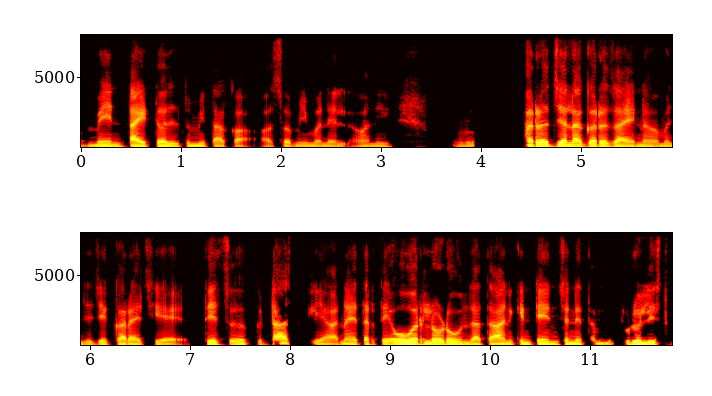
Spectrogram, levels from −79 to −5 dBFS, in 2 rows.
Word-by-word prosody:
main 125 +1 0
title 115 +1 +2
तुम्ही 115 0 -2
टाका, 105 -2 -6 0.2
असं 115 -3 -7
मी 105 0 -6
म्हणेल 105 0 -7 0.2
आणि 115 +2 -7 0.7
अ, 115 - -9 0.6
खरंच 145 +3 +6
ज्याला 140 -1 +5
गरज 130 -1 +2
आहे 115 -1 +2
ना, 120 -1 -3
म्हणजे 115 +1 -5
जे 120 +1 -3
करायची 115 0 -1
आहे 105 -2 -4 0.3
तेच 130 +1 0
अ, 125 -3 +1 0.2
टास्क 120 -3 -2
लिहा, 105 -2 -3
नाहीतर 115 +2 -1
ते 130 - +1
ओव्हरलोड 130 0 +5
होऊन 120 -2 +2
जातं, 115 0 -1
आणखीन 115 +2 +1
टेन्शन 120 0 +1
येतं 115 -1 -3
टू-डू-लिस्ट 125 -1 +3
120 Hz, 155 wpm, -23 LUFS, 115-125 Hz, 0.7 s, खरंच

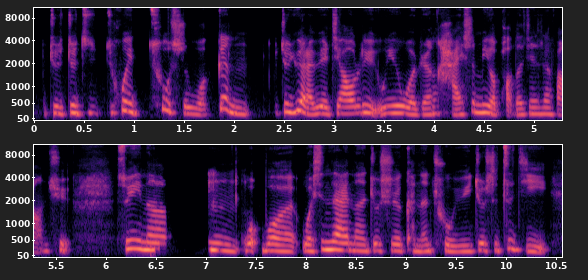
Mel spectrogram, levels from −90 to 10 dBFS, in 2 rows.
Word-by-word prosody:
就 210 - -2
就 225 +5 +2
就 215 +1 -7
会 245 -2 +1
促 305 -5 -1
使 230 -4 -2
我 165 -3 -5
更 200 - 0 0.3
就 250 - +2
越 265 +4 +6
来 175 - +2
越 195 0 +1
焦 195 +1 +1
虑， 220 +1 0
因 - - -5
为 195 - -2
因 220 - +4
为 - - +5
我 175 - +2
人 175 +2 -4
还 170 -4 0
是 180 - -5
没 230 -1 +4
有 195 - +2
跑 - - -6
到 170 - -5
健 190 +1 -5
身 190 -1 -3
房 165 +2 -7
去。 185 - -7 0.4
所 250 - +2
以 255 -1 +5
呢， 225 - +8 0.6
嗯， 200 -5 +3
我 200 - 0
我 185 -4 +2
我 190 -1 +1
现 230 +6 +5
在 220 -2 +7
呢， 190 -2 -2
就 200 +2 -4
是 190 +1 -2
可 180 - -6
能 175 +2 -2
处 180 -3 -3
于 175 +1 -3
就 210 +4 -1
是 200 +1 -5
自 240 +4 -1
己， 180 -2 -5
195 Hz, 285 characters per minute, -24 LUFS, 180-225 Hz, 0.6 s, 呢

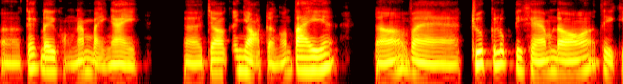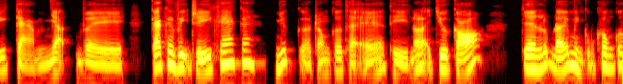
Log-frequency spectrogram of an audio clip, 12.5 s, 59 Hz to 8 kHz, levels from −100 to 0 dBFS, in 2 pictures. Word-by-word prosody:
ờ, 100 -1 -7
cách 160 +2 -2
đây 135 0 +2
khoảng 95 -7 -12
5-7 115 -7 -3
ngày, 95 -2 -1 0.5
ờ, 100 -1 -4
cho 125 0 +2
cái 145 - -8
nhọt 130 -3 +2
ở 100 - -4
ngón 125 +7 -7
tay 140 0 +5
á. 170 +3 0 0.4
Đó, 105 +2 +1
và 95 -5 -1
trước 195 +1 +5
cái 190 - 0
lúc 200 - 0
đi 140 - -1
khám 120 0 -1
đó 115 +5 +2
thì - - -3
cái 140 +1 -8
cảm 85 +1 -3
nhận - - 0
về 95 -4 -2 0.3
các 170 - +8
cái 190 -2 +4
vị 165 -1 +3
trí 125 +3 +3
khác 200 +6 +2
á, 210 -1 +1 0.2
nhức 205 +6 -2
ở 95 - -7
trong 120 -1 -6
cơ 130 - -2
thể 115 -1 -3
thì 105 -5 -2
nó - - 0
lại - - 0
chưa 150 -1 +1
có, 255 - +6 0.4
cho 155 - +5
nên 155 -1 +6
lúc 190 +4 -2
đấy 135 +2 +4
mình 180 -3 +1
cũng - - -10
không 165 -3 0
có - - -2
125 Hz, 245 wpm, -22 LUFS, 100-155 Hz, 0.5 s, các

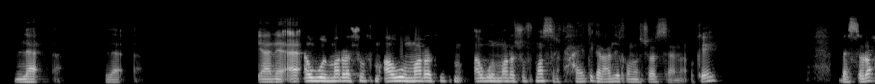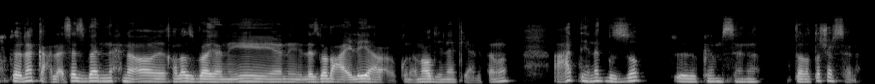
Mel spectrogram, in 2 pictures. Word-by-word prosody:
لأ، 125 0 0 0.6
لأ. 110 -1 -9 1.3
يعني 125 0 +1
أ 140 - +4
أول 160 0 +7
مرّة 160 0 +6
أشوف 160 +1 -4
م - - -5
أول 155 +1 +8
مرّة 160 +1 +6
أشوف 155 +1 -11
م - - -7
أول 155 +1 +2
مرّة 155 0 +2
أشوف 155 +1 -8
مصر 160 -4 -1
في - - -19
حياتي 135 +2 -5
كان 140 - +1
عندي 130 +3 0
15 125 -1 -5
سَنة، 120 +1 -11
أوكي؟ 170 +5 -4 1.2
َبس 120 -1 -2
رُحت 160 -2 +1
هناك 165 +4 +2
على - - -2
أساس 155 -3 +1
بقى 155 +2 +4
إن 145 0 -2
إحنا 150 -2 -2
آه 135 0 +2
خلاص 135 +2 +1
بقى، 130 -1 +4
يعني 120 -1 -1
إيه، 135 0 -1
يعني 120 -1 -4
لأسباب 120 +3 +1
عائلية 115 0 +1
كنا 110 -2 -11
هنقعُد 130 0 +1
هناك 115 -1 -7
يعني، 100 0 -15
فاهمة، 155 +3 -6 0.4
قعَدت 180 -1 -4
هناك 155 +2 -2
بالضبط 155 +5 -2 0.3
آآ، 130 -2 0
كام 135 -1 -6
سَنة؟ 125 -1 -7 0.3
13 130 +7 -2
سَنة. 160 +1 -11
135 Hz, 180 wpm, -22 LUFS, 125-155 Hz, 1.3 s, أول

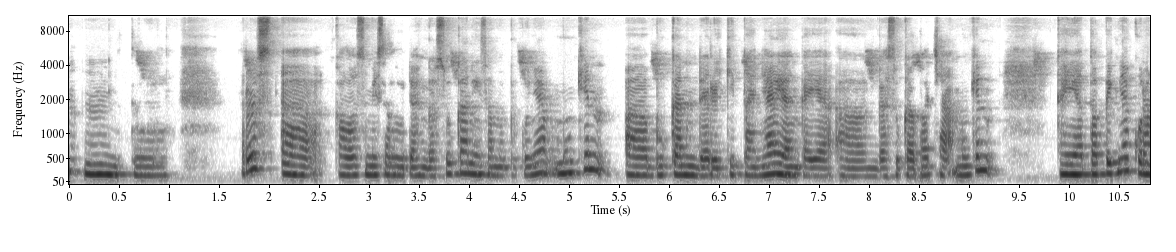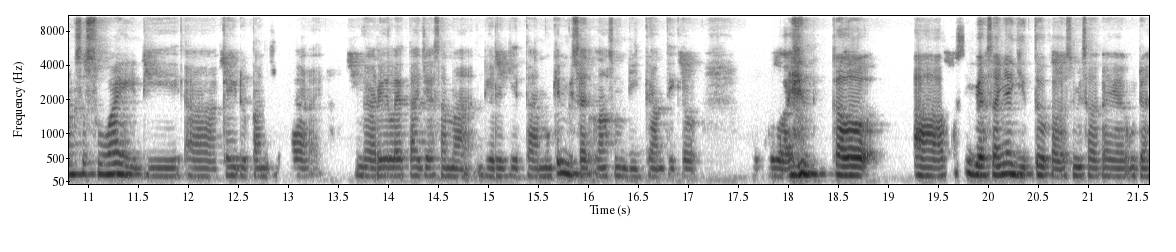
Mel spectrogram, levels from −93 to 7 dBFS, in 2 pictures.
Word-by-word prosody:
Mhm, 235 -6 0 0.2
gitu. 195 0 -7 1.0
Terus, 295 +5 +3 0.2
ah, 180 -3 +1 0.3
kalau 180 -1 -1
semisal 185 -1 -1
udah 170 0 -5
gak 160 0 -4
suka 205 +1 -3
nih 195 - 0
sama 170 -1 -6
bukunya, 175 +5 -4 0.2
mungkin, 225 +7 0 0.4
eee, 175 -1 0
bukan 180 +1 -1 0.2
dari 165 -1 -1
kitanya 180 0 -2
yang 175 -1 +1
kayak, 160 -1 -2
eee, 155 -1 -7 0.2
gak 160 - -5
suka 160 0 -3
baca, 175 0 -4 0.2
mungkin 180 +10 0 0.8
kayak 195 -1 +5
topiknya 210 +5 +1
kurang 200 -2 +3
sesuai 200 0 +4 0.2
di, 160 -2 -7 0.3
eee, 155 -1 -6
kehidupan 165 -1 -5
kita, 165 -2 -9 0.7
gak 160 -1 -3
relate 165 0 -1
aja 165 0 -3
sama 160 -2 -3 0.2
diri 160 -1 -2
kita, 160 0 -6
mungkin 160 +8 +1
bisa 195 -4 +2 0.2
langsung 165 0 -4
diganti 155 +1 -6
ke 155 - -5 0.6
buku 165 0 -18
lain. 185 +7 +9 0.3
Kalau, 175 -1 +9 0.6
eee, 165 -1 +4
aku 170 - -12
sih 225 - +2
biasanya 180 +3 +6
gitu 185 +1 -1
kalau 150 -1 -1
semisal 170 -1 -1
kayak 160 -1 -4
udah 165 -1 -4
175 Hz, 155 wpm, -20 LUFS, 165-195 Hz, 1.0 s, lain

